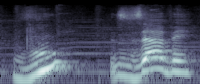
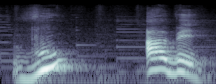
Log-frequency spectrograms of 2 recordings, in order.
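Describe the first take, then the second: First: The words are linked with a z sound. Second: The words are separate and the s is silent. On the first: "Le S à la fin du mot vous est lié au A au début de avez" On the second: "Si on prononce les mots séparément, on dit vous avez. Le S à la fin de vous est muet"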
